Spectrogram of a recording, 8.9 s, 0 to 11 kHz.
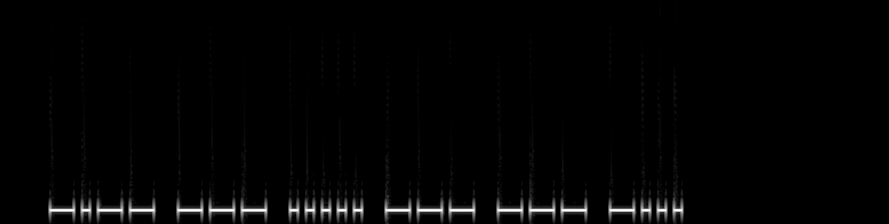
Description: Morse code, heard as a keyed tone, about 15 wpm, 700 Hz. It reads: YO5OOB
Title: DXCC-100 Call Signs - 6 Characters - Repeated 3x - 15wpm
